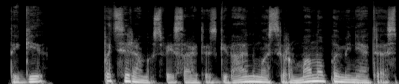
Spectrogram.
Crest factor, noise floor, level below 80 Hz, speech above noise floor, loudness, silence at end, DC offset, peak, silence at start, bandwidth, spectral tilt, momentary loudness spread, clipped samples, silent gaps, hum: 16 dB; -76 dBFS; -34 dBFS; 60 dB; -18 LUFS; 0 s; under 0.1%; -2 dBFS; 0.1 s; 16 kHz; -6 dB/octave; 8 LU; under 0.1%; none; none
